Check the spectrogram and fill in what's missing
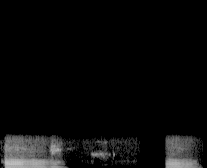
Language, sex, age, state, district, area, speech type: Marathi, male, 18-30, Maharashtra, Yavatmal, rural, conversation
